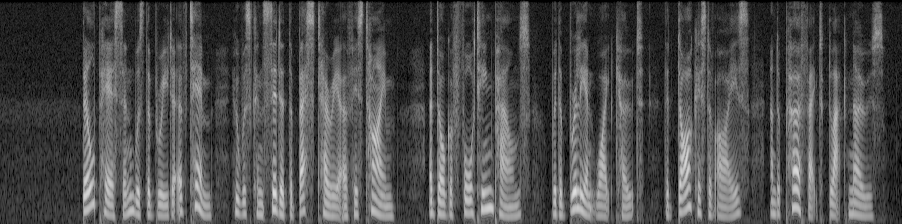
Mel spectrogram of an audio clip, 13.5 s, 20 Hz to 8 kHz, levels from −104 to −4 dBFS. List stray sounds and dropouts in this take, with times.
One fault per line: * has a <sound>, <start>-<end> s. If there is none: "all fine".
all fine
